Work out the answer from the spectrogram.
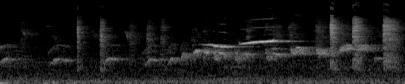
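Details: Murai Aceh white-rumped shama delivering a 'sembur isian' song: short whistles and sharp clicks at first, then sliding notes climbing to a piercing high whistle, followed by rapid chattering bursts.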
